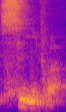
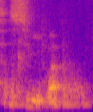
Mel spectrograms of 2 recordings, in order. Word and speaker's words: suivre: Where would the first hard sound be in the word? It would be V.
